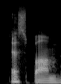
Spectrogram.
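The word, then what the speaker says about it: SBOM: software build of materials or an es bomb as I like to pronounce it and what that is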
